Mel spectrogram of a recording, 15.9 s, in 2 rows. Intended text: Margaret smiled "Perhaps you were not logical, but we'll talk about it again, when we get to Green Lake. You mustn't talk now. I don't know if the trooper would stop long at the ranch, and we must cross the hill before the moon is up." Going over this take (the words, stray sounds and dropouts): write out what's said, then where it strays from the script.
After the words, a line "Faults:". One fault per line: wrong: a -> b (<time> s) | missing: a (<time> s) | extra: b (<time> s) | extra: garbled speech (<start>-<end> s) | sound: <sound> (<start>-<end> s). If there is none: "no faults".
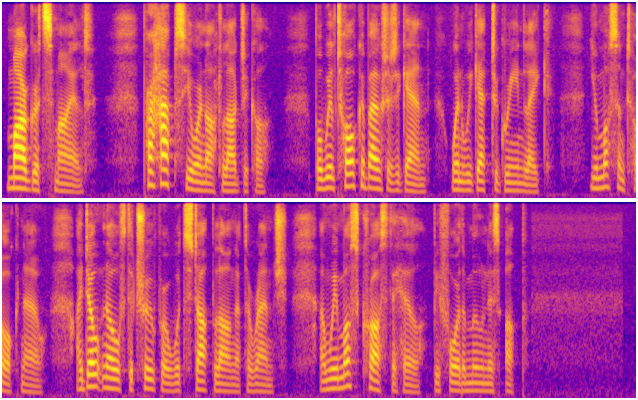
Margaret smiled "Perhaps you are not logical, but we'll talk about it again, when we get to Green Lake. You mustn't talk now. I don't know if the trooper would stop long at the ranch, and we must cross the hill before the moon is up."
Faults:
wrong: were -> are (2.4 s)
